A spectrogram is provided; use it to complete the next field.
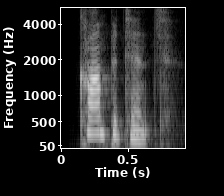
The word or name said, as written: competent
